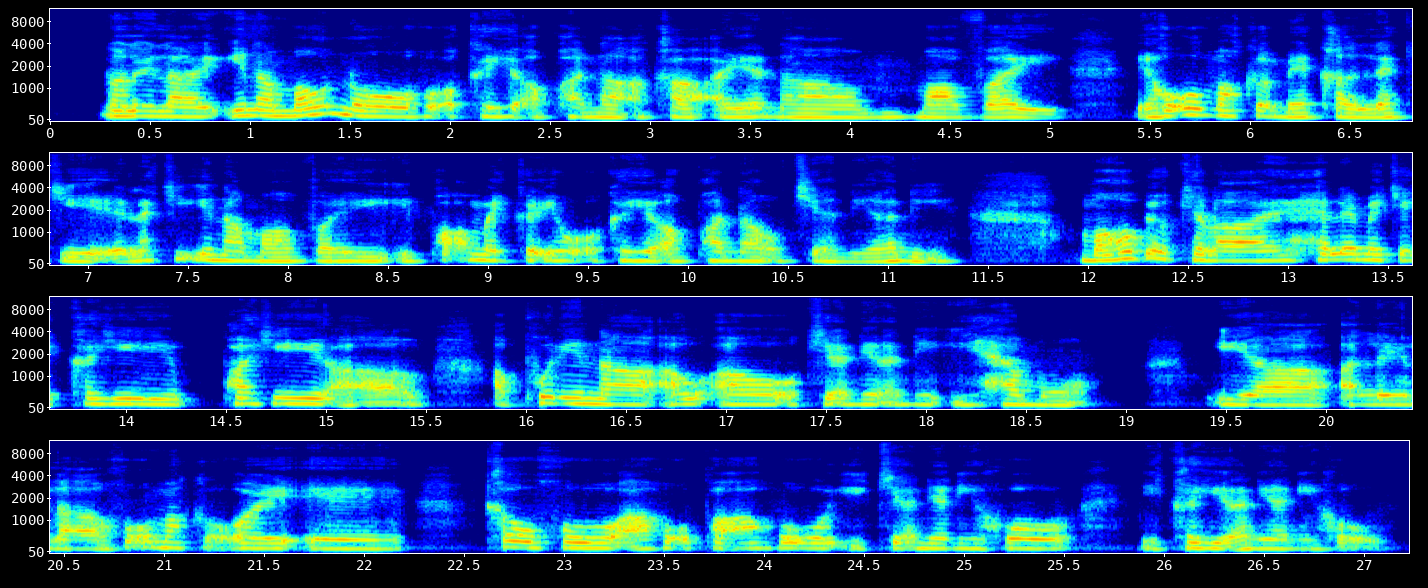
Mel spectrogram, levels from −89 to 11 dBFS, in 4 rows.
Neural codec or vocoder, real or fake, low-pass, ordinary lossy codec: none; real; none; none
